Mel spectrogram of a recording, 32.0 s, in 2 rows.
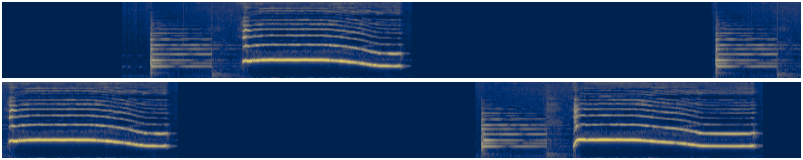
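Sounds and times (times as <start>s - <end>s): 
ascending cry: 4.8s - 8.1s, 16.1s - 19.4s, 27.4s - 31.2s.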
